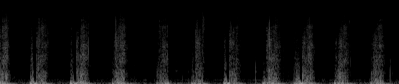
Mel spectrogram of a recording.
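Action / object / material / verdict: scrape / silicone ear of a binaural microphone, scratched with a wooden pick / silicone / none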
